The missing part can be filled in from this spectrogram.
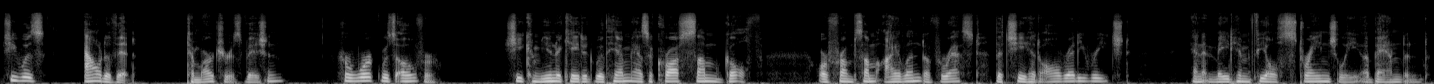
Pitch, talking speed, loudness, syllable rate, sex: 130 Hz, 160 wpm, -22 LUFS, 5.1 syllables/s, male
